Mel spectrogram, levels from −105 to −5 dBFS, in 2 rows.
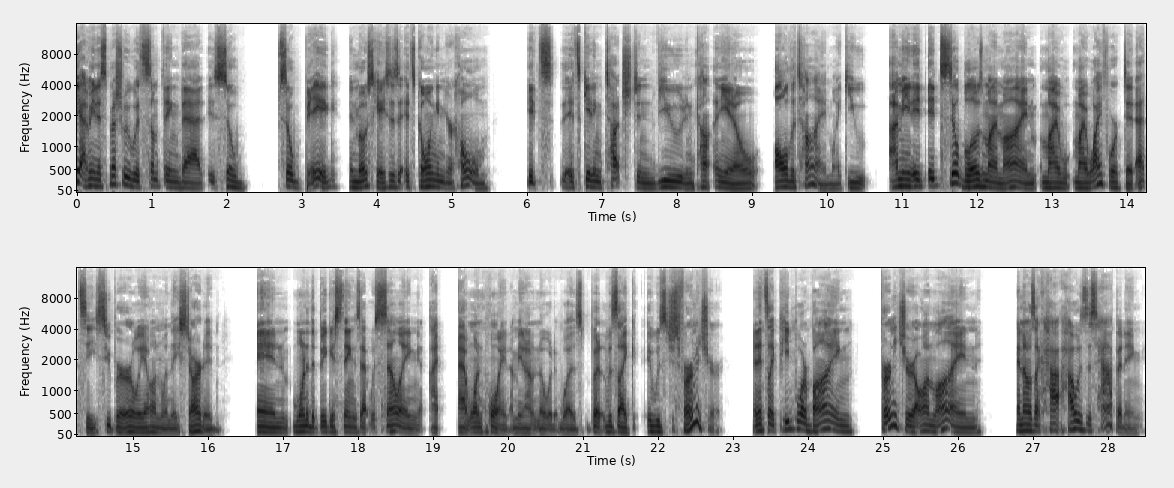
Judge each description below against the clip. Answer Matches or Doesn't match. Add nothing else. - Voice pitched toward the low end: Matches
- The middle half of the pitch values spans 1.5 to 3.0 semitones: Doesn't match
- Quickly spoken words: Matches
